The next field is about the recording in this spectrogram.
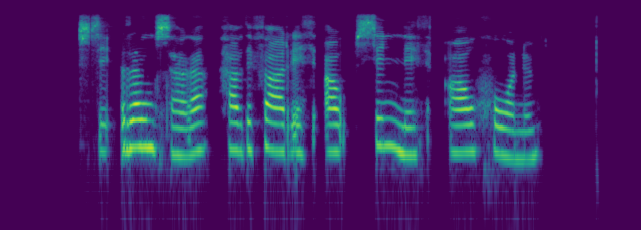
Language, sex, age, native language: Icelandic, female, 20-29, Latvian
